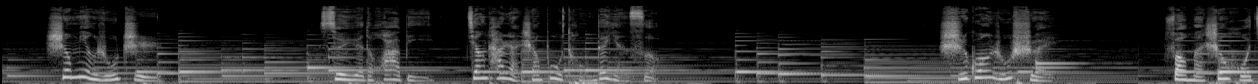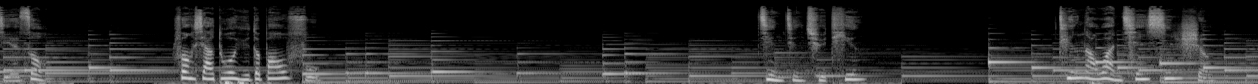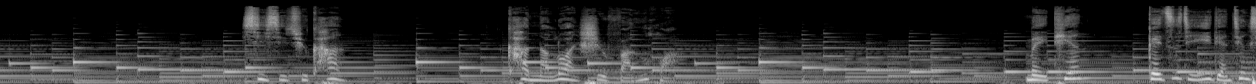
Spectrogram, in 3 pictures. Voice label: 燕窝广告配音

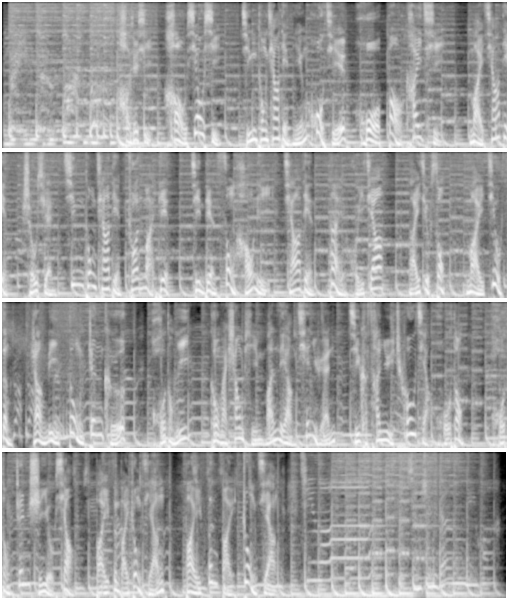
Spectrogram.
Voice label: 促销京东家电

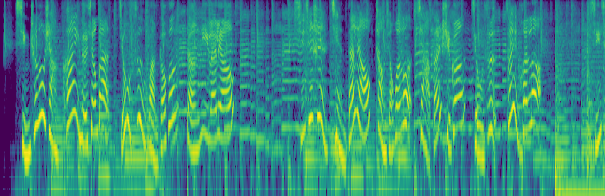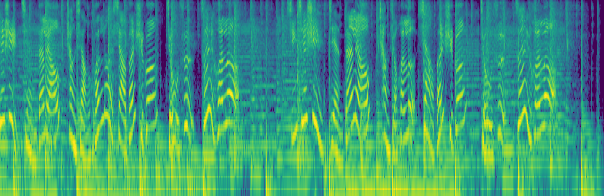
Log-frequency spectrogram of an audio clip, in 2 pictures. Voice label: 广告活泼俏皮

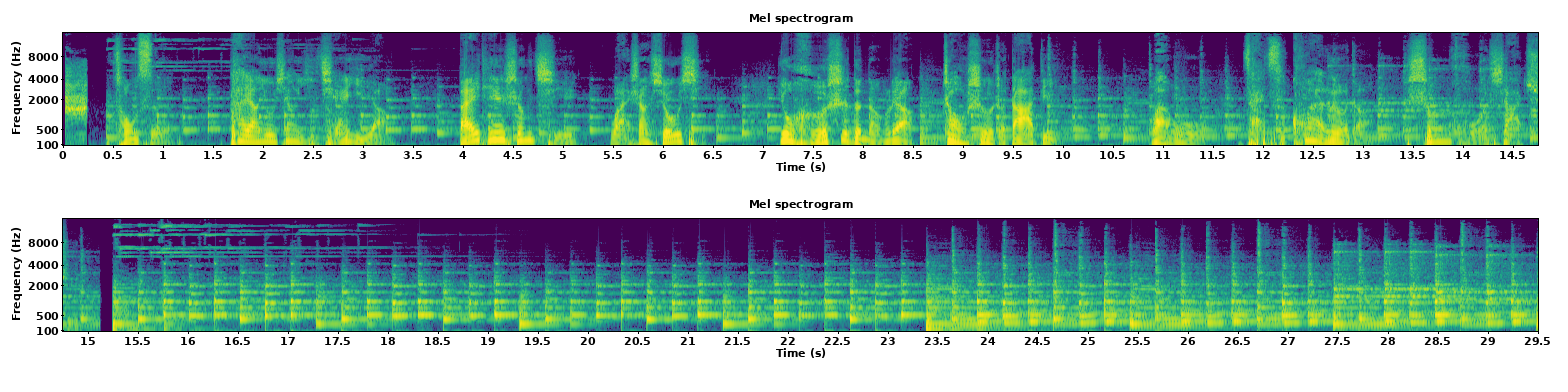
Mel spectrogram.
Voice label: 儿童剧配音

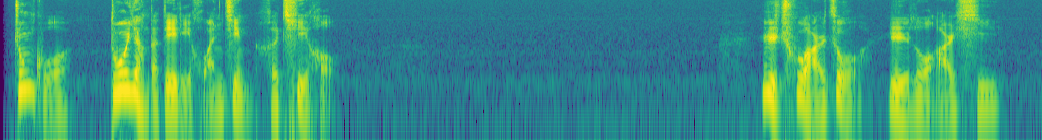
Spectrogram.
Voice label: 纪录片

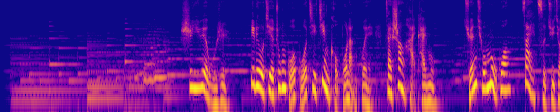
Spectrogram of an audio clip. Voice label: 电台 新闻

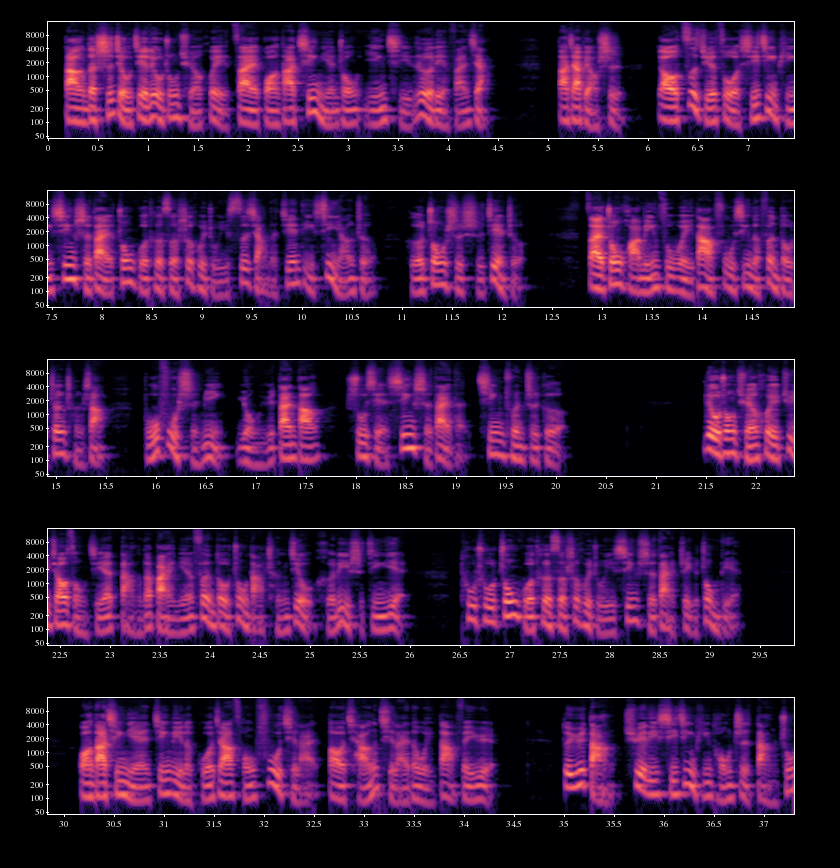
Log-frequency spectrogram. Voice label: 新闻 播报

